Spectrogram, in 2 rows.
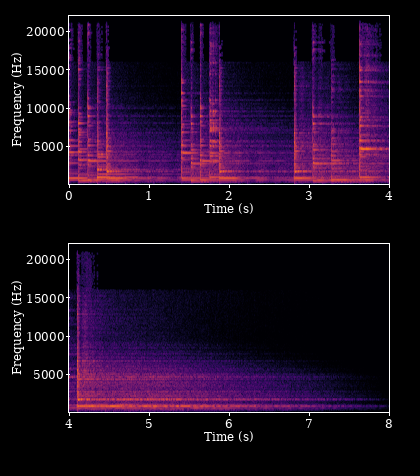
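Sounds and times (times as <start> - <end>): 
instrument bell: 0.0 - 7.4.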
